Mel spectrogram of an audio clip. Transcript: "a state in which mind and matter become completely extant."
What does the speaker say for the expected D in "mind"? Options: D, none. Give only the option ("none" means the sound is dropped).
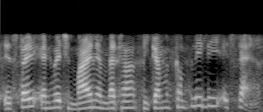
none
